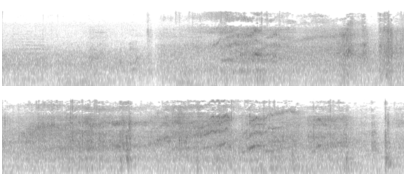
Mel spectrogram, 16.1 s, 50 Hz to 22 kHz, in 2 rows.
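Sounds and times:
rc truck electric motors whining: 3.1s - 16.0s.

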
